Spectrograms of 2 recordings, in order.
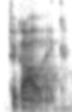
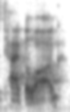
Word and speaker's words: Tagalog: So I thought for 1 billion years that it was Tagalog. And so sometimes when I hear Tagalog, I have to like stop myself and be like, Tagalog. No, it's Tagalog.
